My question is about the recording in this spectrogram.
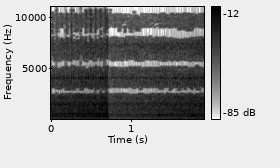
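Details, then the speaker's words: BMW N54 twin-turbo engine at idle, passenger-side turbos: loose metallic rattle stops when the wastegate vacuum canister is disconnected and returns on reconnecting; turbo wastegate rattle. "You see how the noise went away when I disconnected the vacuum canister. The noise came back when I reconnected the vacuum canister."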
